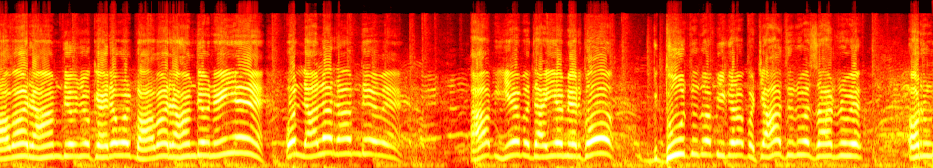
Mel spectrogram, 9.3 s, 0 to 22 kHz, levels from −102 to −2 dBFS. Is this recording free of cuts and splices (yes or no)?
yes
